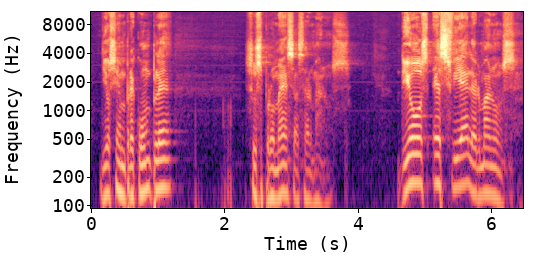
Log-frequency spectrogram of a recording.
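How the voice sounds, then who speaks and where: A male pastor preaching a sermon in a church, repeating "hermanos" constantly and swinging from low murmurs to loud shouts.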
